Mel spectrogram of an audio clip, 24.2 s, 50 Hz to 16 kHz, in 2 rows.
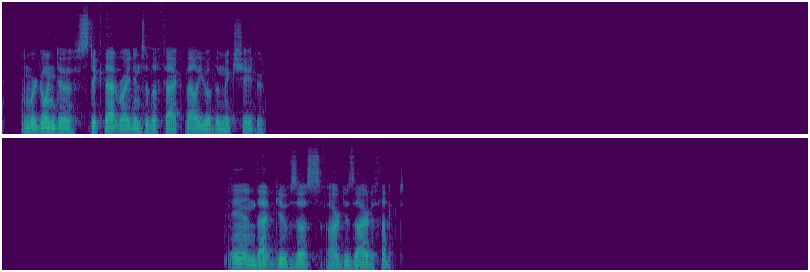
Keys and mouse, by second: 4.5-6.4 middle drag, 6.4-8.5 drag, 15.0-16.6 middle drag, 16.6 shift+z, 18.3-19.4 middle drag, 22.7 z, 23.9 z.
